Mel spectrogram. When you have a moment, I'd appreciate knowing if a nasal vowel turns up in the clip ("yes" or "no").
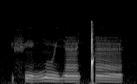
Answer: yes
